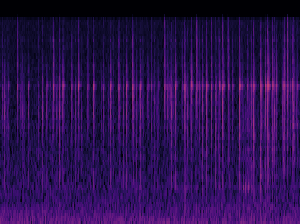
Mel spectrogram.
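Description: Long white acrylic nails tap and scratch along a small hollow bamboo cylinder, possibly a cosmetic case or handle, held in both hands. A quiet, rapid run of dry, bright clicks with a high, thin edge and almost no low end, each tap cutting off instantly, with soft scraping between them.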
